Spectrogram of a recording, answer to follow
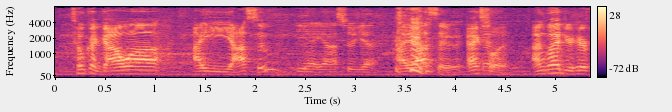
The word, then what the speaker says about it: Ieyasu: Ieyasu.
